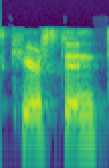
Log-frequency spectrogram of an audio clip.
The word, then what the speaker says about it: Keirsten: Facebook, it's Kirsten Talon, KEIRSTEN, Talon, TALLON, and the same with LinkedIn.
